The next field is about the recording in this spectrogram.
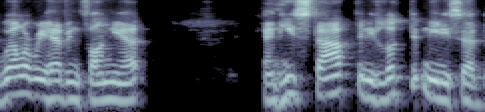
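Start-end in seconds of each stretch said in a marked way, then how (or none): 0.0-1.1 grumpy, dry, tired, sarcastic tone. Retelling a tired remark to a colleague in a hallway: retelling own sarcastic remark. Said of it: "I kind of sarcastically said".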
